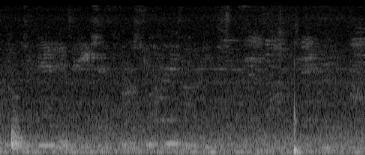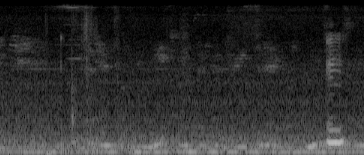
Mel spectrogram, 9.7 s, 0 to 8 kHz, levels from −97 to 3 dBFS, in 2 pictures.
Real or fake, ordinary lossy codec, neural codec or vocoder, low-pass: real; Opus, 64 kbps; none; 7.2 kHz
